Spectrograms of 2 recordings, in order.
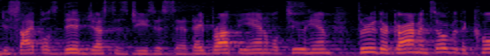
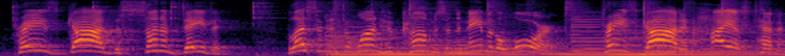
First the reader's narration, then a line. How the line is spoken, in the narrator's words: the crowds all around him were shouting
